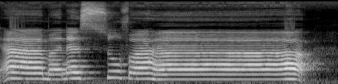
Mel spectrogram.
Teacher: یہاں پر اب ہمیں نون کو سین سے ملانا ہے, اس کے بعد ہا کو کھینچیں گے کیونکہ اس پر مد ہے, اور ہمیں یہاں پر وقف کرنا ہے تو حمزہ پر ہم جزم دے دیں گے.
